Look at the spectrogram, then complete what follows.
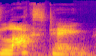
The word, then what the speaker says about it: L'Occitane: It's the I looked it up, L'Occitane, I think it's not OC, yeah, it's L'Occitane, I believe is the brand.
